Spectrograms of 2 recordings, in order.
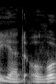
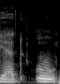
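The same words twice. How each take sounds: First: ید او said "yad-o-vo", final vav voiced with damma; full uncontracted ending. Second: ید او said "yad-oo", ending on a long u; contracted long-u ending. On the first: Teacher showing the form before the rule, full ending "yad'ovo". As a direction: sound the v and closing o in ید او. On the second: Teacher showing the form after the rule, contracted "yad'u". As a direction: drop the v, close ید او on oo. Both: Shown as a demonstration.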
